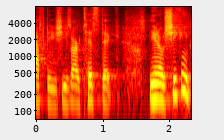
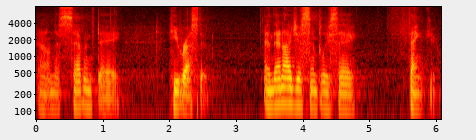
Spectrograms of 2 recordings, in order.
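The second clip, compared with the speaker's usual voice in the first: much softer, reverent prayerful reading; quiet recitation; 3 semitones lower, 6 dB quieter than usual. Retold or imitated. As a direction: recite it hushed as the sun goes down. Reciting Exodus to open Sabbath.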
